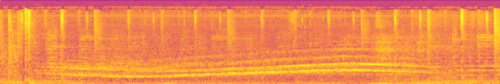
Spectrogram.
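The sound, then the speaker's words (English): Civil defense air raid sirens blare steadily in Tel Aviv after missiles are fired from Yemen, a loud wailing tone slowly rising and falling in pitch over a constant wash of outdoor noise, with no voices heard. “Sirens blare in Tel Aviv and several other cities across the Israeli-occupied territories after missiles are fired from Yemen.”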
